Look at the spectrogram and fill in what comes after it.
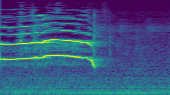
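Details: Infant crying from a baby boy with a prenatal diagnosis of congenital pulmonary airway malformation (CPAM), who just woke up and is probably hungry: a single brief, very high-pitched, clear cry or squeal, followed by quiet room sound.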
